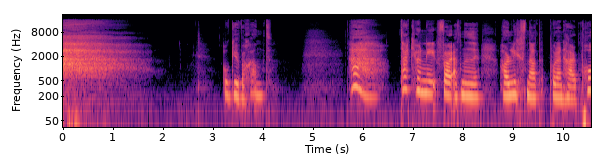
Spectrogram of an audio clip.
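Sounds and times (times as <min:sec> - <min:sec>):
long airy exhale during a guided relaxation: 0:00.0 - 0:01.8
speech: 0:03.2 - 0:04.2, 0:07.0 - 0:10.5.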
